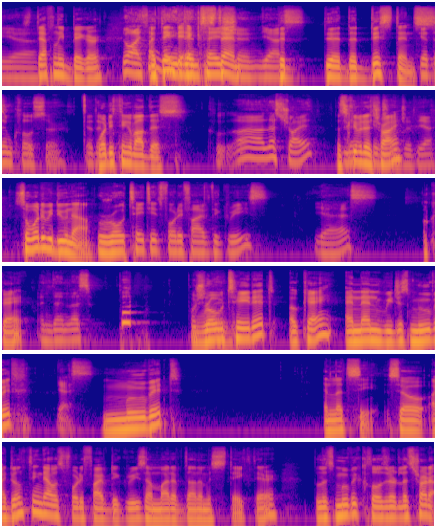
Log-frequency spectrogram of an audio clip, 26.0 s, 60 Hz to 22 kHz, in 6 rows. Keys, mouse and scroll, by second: 1.7 click, 5.1 right click, 7.2-9.4 typing, 10.7 click, 13.9 right click, 13.9-17.5 typing, 18.5 click, 20.0 right click, 20.1 a, 22.0 click, 22.8-23.6 typing, 23.0 right click, 24.7 click.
